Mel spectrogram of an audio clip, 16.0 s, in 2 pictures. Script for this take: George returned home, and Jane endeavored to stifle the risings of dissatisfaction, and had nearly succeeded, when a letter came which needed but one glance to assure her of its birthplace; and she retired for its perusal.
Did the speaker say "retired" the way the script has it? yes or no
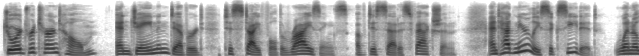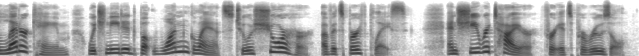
no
